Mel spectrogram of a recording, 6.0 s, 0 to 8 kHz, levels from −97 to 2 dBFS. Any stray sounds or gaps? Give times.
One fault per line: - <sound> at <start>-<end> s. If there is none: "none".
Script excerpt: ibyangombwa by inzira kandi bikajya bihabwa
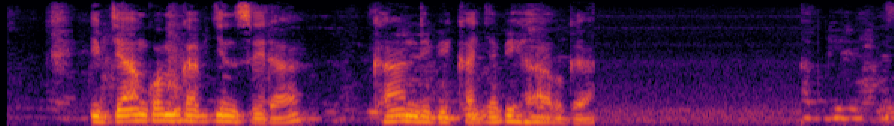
none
